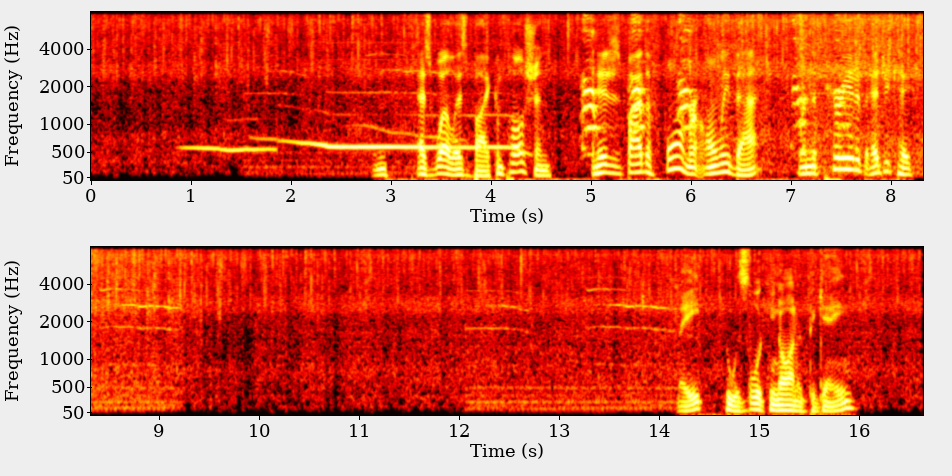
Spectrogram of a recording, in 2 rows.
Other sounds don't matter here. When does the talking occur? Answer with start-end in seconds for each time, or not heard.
2.9-8.2, 14.2-16.0.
